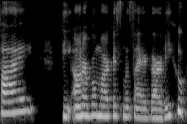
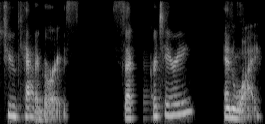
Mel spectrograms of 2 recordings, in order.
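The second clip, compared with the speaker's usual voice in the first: usual speaking voice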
